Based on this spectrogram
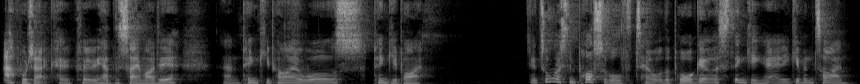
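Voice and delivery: plain reading voice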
